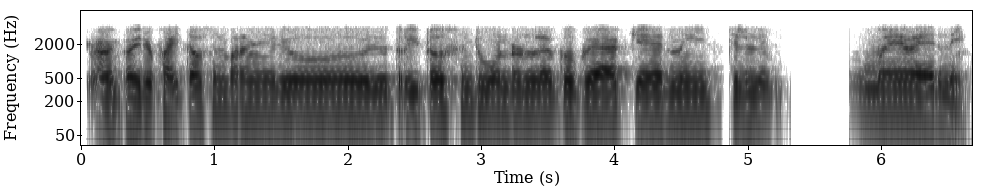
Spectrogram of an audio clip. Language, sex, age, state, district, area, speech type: Malayalam, male, 18-30, Kerala, Idukki, rural, conversation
